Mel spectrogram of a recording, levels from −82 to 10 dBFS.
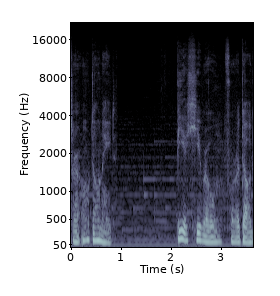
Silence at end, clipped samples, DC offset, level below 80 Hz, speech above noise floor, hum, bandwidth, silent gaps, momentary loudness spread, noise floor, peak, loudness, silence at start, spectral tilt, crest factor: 0 s; under 0.1%; under 0.1%; -44 dBFS; 21 dB; none; 15.5 kHz; none; 23 LU; -43 dBFS; -6 dBFS; -23 LUFS; 0 s; -6.5 dB/octave; 18 dB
